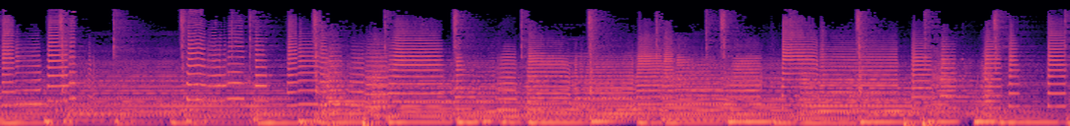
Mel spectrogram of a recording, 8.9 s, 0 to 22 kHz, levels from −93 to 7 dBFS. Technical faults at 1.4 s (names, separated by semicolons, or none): none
